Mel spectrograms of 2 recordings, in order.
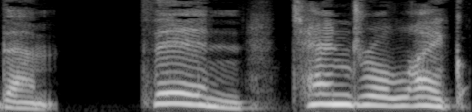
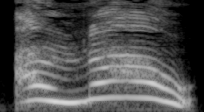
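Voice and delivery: high, wailing exclamation; high-pitched stricken gasp of words; horrified dismay; 10 semitones higher than usual. A narrator's reading. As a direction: cry out in dismay. Boy sees father tied up.

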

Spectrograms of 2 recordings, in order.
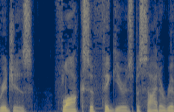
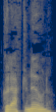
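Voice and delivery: high, louder chirped greeting; chirpy; 7 semitones higher, 5 dB louder than usual. A narrator's reading. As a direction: chirp it politely, pitched well up. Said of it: "Werner will chirp".

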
